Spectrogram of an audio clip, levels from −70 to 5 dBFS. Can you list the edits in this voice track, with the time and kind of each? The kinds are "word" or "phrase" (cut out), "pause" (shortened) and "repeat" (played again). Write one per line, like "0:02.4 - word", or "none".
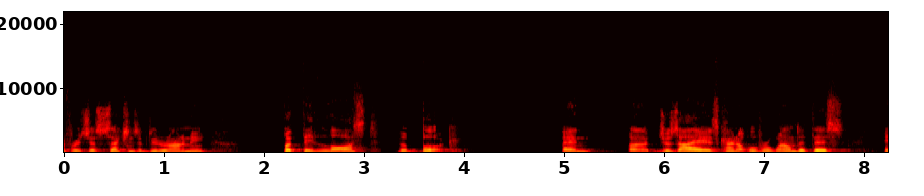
none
